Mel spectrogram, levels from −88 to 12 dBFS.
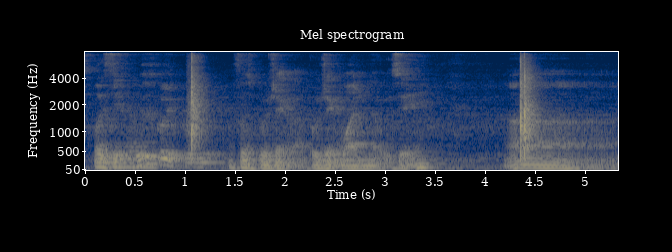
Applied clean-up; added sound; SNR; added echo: none; Clapping; 3 dB; reverberation time 0.7 s.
